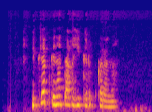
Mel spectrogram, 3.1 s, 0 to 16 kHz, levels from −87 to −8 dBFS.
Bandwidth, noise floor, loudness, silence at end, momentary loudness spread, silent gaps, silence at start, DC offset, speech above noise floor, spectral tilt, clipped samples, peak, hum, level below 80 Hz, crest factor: 11 kHz; -55 dBFS; -22 LUFS; 0.2 s; 9 LU; none; 0.65 s; under 0.1%; 34 dB; -7 dB/octave; under 0.1%; -4 dBFS; none; -50 dBFS; 18 dB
